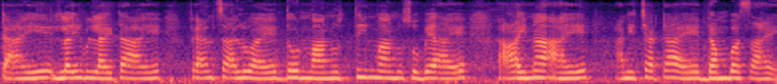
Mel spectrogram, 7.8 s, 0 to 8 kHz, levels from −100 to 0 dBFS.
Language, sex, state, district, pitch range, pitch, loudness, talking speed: Marathi, female, Maharashtra, Chandrapur, 215-235 Hz, 225 Hz, -19 LUFS, 155 wpm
